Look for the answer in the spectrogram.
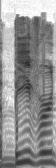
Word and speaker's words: Biewer: The American Kennel Club calls it the Beaver Terrier, though it's spelled B-I-E-W-E-R.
